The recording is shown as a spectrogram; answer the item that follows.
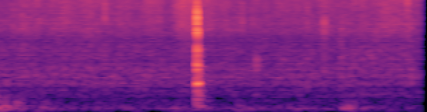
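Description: A single sharp click about a second in, very brief, over faint outdoor background.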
